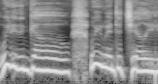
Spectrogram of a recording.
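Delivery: very high, slow, weepy, tearful blubbering. Retelling his wife's tearful answer to her mother: imitating someone crying. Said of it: "She's, like, crying".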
